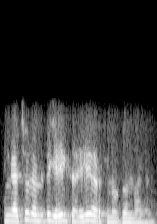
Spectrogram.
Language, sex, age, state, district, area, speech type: Tamil, male, 18-30, Tamil Nadu, Tiruvarur, rural, conversation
